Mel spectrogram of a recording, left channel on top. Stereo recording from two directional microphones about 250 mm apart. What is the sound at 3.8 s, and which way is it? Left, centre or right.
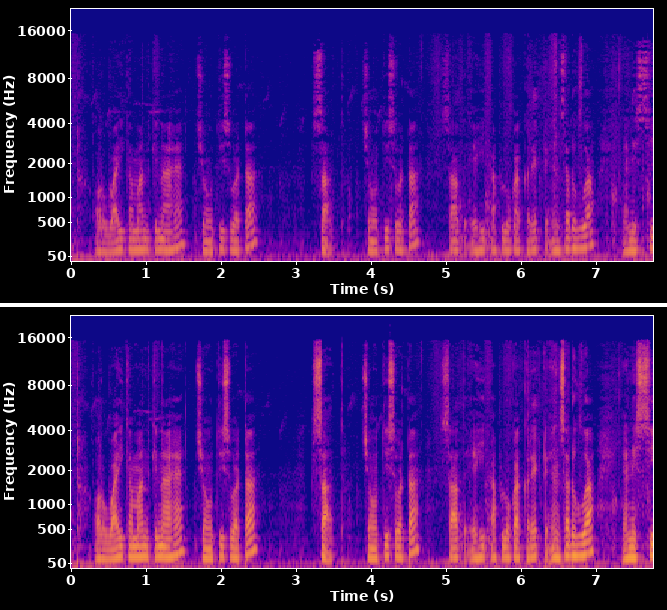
Speech, right.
